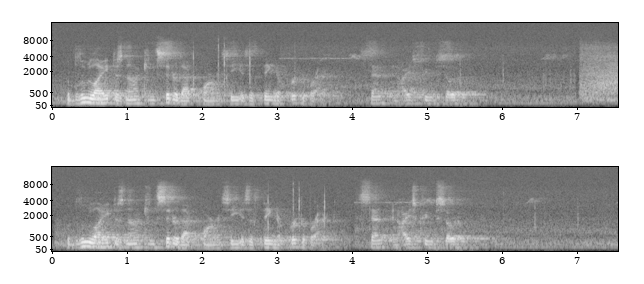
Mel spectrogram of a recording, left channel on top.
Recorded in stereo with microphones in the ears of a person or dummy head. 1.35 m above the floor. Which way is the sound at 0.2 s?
50° left (ahead or behind).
